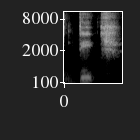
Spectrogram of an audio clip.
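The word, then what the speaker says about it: dīc: the word that they would have used was ditch, D-I-C, but the C is pronounced as a ch, so more like a it's just a big Like, earthwork that you it's hard to attack through.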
